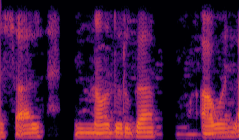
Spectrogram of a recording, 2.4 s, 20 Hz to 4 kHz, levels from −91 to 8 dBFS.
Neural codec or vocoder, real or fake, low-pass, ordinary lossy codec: none; real; 3.6 kHz; Opus, 64 kbps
